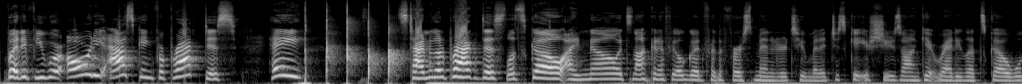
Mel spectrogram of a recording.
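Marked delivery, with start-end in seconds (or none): 2.7-5.6 loud, fast rallying call. Retold or imitated. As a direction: pump them up and get them moving. Calling self to get up.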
